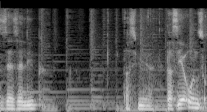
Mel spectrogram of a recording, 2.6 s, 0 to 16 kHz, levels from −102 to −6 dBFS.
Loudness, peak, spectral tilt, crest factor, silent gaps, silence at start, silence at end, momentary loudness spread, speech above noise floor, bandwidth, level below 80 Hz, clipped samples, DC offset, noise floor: -24 LUFS; -8 dBFS; -5.5 dB/octave; 16 dB; none; 0 s; 0 s; 23 LU; 21 dB; 12.5 kHz; -46 dBFS; under 0.1%; under 0.1%; -43 dBFS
